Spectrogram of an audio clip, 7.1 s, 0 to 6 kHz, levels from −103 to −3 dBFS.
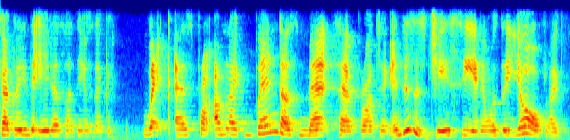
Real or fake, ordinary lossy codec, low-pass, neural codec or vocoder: real; none; 5.4 kHz; none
